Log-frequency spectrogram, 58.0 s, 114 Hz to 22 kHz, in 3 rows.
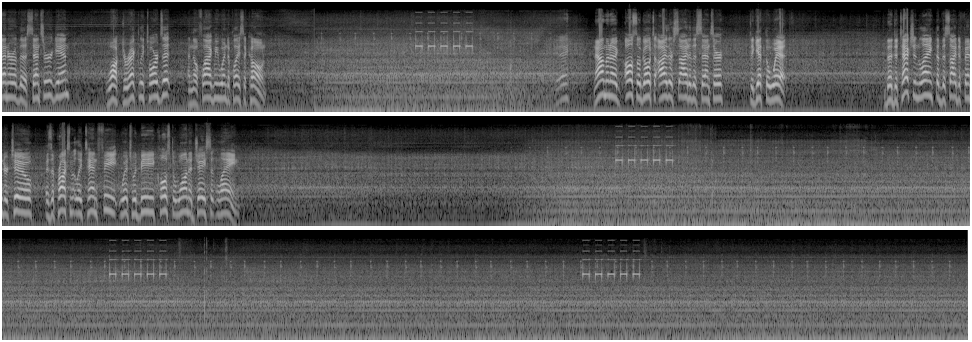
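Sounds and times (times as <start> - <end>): truck engine idling: 0.0 - 58.0
quick high-pitched beeps: 8.3 - 9.5, 31.6 - 32.8, 40.9 - 42.1, 50.3 - 51.6.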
